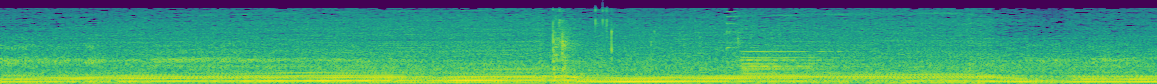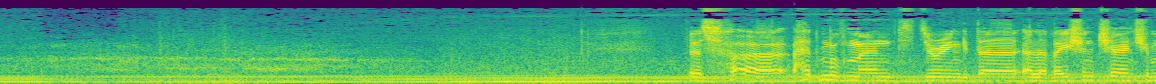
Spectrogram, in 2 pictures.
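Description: A racing car engine drones and rises and falls in pitch as it shifts gears.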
